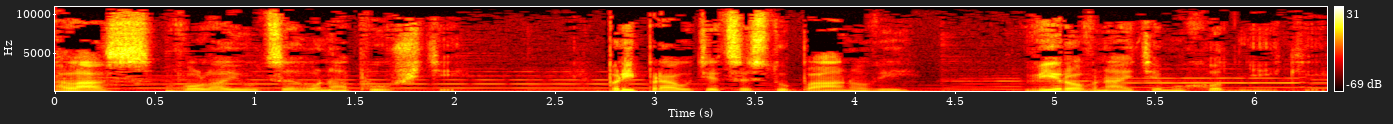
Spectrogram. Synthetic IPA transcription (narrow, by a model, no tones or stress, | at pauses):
ɦlazʋɔlajuːt͡sɛɦɔnapʰuːʃcḭ | pɾipɾaʊcɛt͡sɛst̪upaːnɔʋi | ʋiɾɔʋnajcɛmuxɔd̪ɲḭkʰḭ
